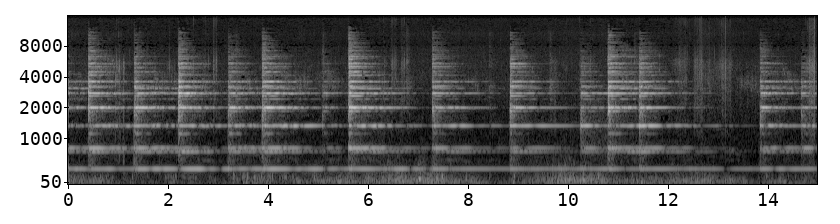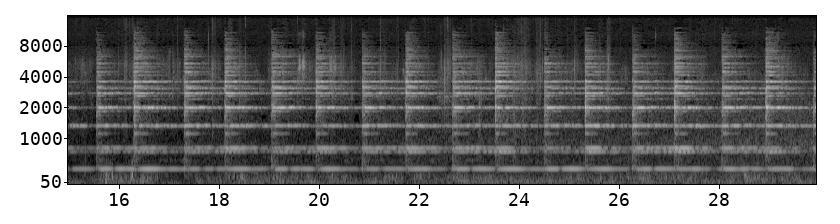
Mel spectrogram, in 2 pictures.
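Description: Swinging bronze church bells, cast in 1918 by Ulrich & Weule and tuned e'' and a'', ringing for the evening Angelus and the death knell. The strokes come in a steady, overlapping run, with a short lull about twelve seconds in.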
